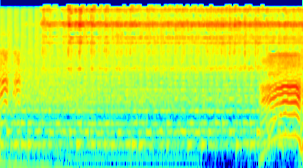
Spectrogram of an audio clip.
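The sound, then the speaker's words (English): Sleigh bells shaken in a steady rhythm, a bright continuous jingle with a sustained tone underneath, and a voice briefly joining near the end. “I reckon people need to take sleigh bells to raves.”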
